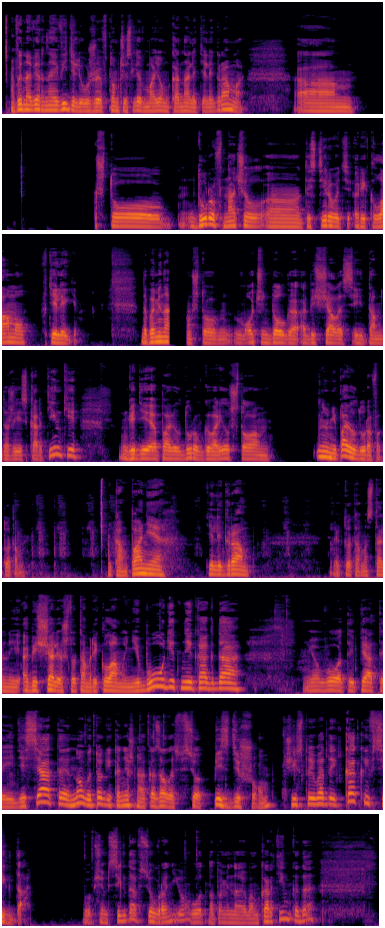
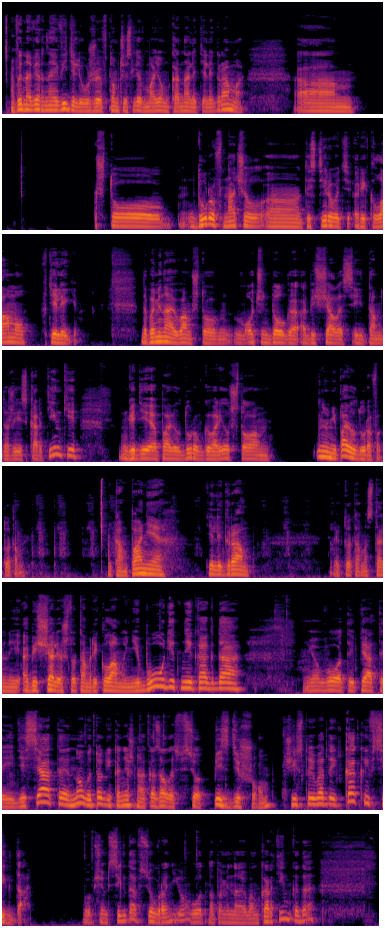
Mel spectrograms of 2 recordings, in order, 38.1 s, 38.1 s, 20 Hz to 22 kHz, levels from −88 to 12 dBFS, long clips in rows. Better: second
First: audio cutting out; at 12 s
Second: none

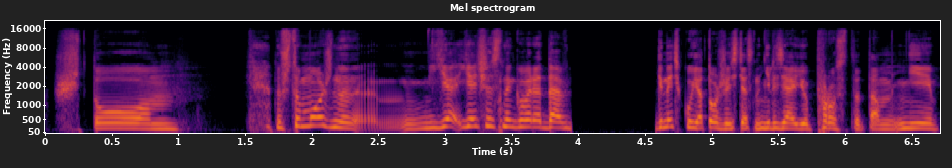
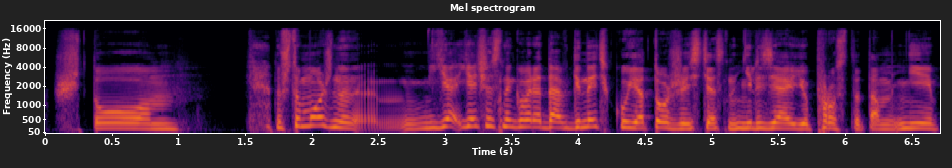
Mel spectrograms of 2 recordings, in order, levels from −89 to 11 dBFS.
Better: second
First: audio freezing; at 4 s for 0.5 s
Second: none

